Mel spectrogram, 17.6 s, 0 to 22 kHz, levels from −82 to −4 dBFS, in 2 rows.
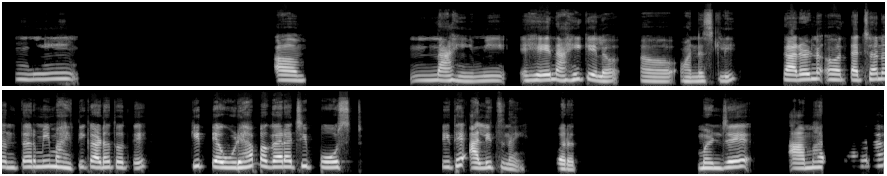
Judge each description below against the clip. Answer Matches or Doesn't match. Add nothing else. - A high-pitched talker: Matches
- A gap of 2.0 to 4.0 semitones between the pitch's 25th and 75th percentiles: Matches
